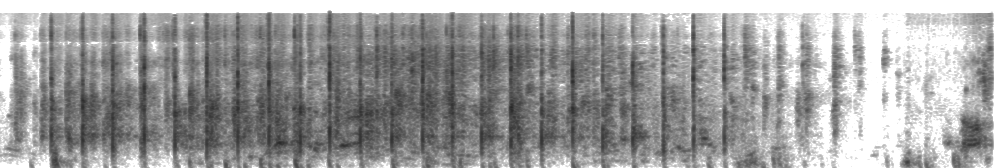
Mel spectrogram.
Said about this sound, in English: Please stand up. We'd like to give you a round of applause.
